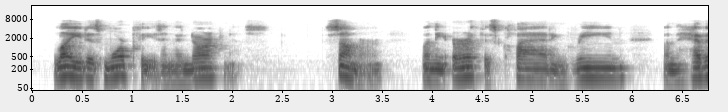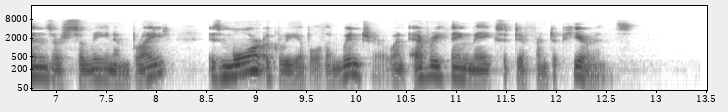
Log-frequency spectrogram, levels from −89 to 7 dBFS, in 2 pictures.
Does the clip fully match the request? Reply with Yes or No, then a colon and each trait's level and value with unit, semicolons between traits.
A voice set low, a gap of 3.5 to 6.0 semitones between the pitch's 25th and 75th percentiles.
Yes: low, 110 Hz; average, 4.0 semitones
